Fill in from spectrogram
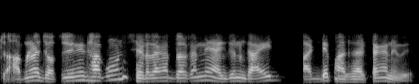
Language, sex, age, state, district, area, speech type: Bengali, male, 18-30, West Bengal, Jhargram, rural, conversation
